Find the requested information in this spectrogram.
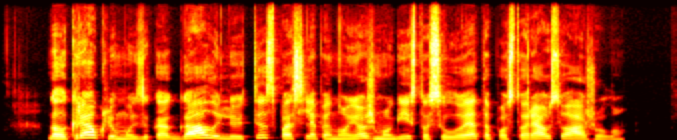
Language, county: Lithuanian, Vilnius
